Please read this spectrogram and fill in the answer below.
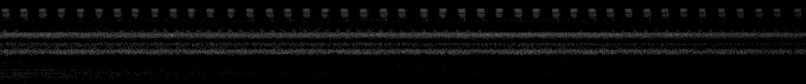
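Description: Night insect chorus: crickets chirping in a fast, even pulse over a steady high trill, fading away gradually near the end.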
